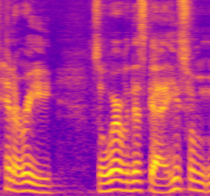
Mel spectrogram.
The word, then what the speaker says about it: Henery: It's not even spelled like Henry. It's Henery.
